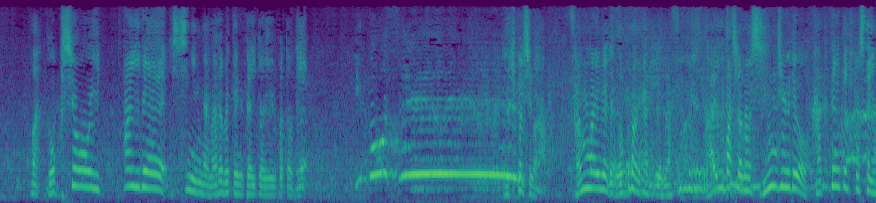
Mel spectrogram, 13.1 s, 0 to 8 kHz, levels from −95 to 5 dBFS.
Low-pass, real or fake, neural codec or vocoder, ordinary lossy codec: 7.2 kHz; fake; codec, 16 kHz, 2 kbps, FreqCodec, smaller model; MP3, 32 kbps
